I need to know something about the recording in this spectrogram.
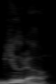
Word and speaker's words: buto: So, everyone start saying buto buto buto.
